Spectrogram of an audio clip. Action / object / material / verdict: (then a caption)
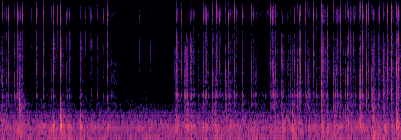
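tap / varnished wooden tabletop / wood / none. Long nails and the fingertips of both hands tap rapidly on the glossy, varnished solid dark wood top of a polished table. The result is a dense run of crisp, short clicks with a faint woody knock beneath them. The tapping thins out briefly around the middle of the clip and then picks back up.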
